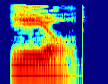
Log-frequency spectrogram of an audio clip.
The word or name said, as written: yield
